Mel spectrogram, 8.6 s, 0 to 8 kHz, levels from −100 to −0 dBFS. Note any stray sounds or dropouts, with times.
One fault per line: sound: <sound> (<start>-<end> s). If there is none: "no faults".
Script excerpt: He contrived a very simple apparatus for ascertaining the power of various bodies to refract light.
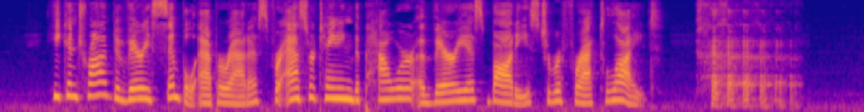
sound: laugh (7.0-8.0 s)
